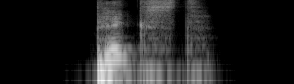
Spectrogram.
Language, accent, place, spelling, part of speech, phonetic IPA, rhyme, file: German, Germany, Berlin, pickst, verb, [pɪkst], -ɪkst, De-pickst.ogg
- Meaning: second-person singular present of picken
